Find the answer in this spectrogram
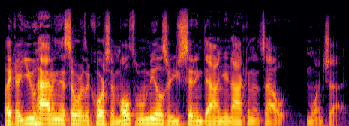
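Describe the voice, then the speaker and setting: A man's voice: mid-range voice, quick pace, darkish tone, clean tone. A man hosting a podcast, chatting casually, agreeing readily and egging his guest on. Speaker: podcast host. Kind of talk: casual chat.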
